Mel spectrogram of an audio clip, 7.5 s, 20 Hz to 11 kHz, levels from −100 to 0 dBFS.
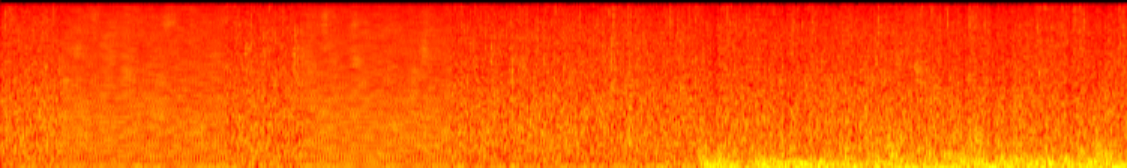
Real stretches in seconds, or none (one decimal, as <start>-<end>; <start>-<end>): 0.0-0.4; 1.5-2.0; 3.0-7.5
